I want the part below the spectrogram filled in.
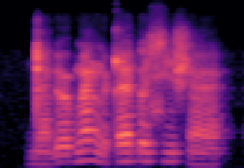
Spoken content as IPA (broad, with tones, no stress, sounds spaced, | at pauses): ɖ æ̃˩ ɗ ə˞˧ b æ̃˥ ŋ ʌ˩ ʈ æ˥ ɗ ʌ˧ ɕ i˧ ʃ æ̃˩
